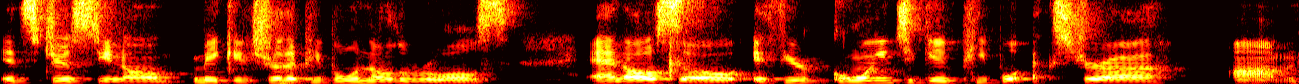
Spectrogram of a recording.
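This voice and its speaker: A woman talks in a dark, mellow tone with monotone, flat intonation. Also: medium pitch for a woman. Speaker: direct sales team leader. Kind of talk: team training video call. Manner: fast.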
